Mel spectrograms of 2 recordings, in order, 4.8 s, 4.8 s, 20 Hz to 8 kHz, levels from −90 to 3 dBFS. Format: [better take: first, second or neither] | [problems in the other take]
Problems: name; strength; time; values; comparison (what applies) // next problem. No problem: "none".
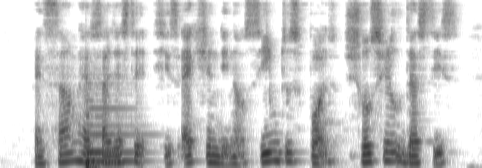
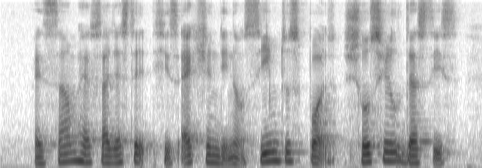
second | noise reduction (classical method WPE with log-MMSE)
